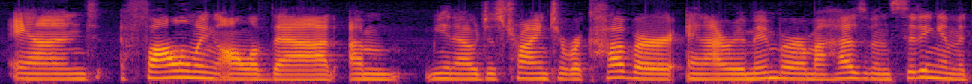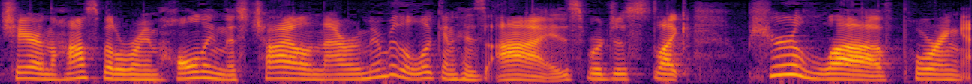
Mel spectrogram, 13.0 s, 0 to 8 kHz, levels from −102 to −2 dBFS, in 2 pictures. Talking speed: 195 wpm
